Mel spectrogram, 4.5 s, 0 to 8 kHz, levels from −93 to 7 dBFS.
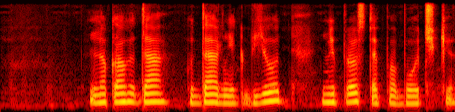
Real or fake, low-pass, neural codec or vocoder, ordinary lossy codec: fake; 7.2 kHz; codec, 16 kHz, 2 kbps, FreqCodec, larger model; none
